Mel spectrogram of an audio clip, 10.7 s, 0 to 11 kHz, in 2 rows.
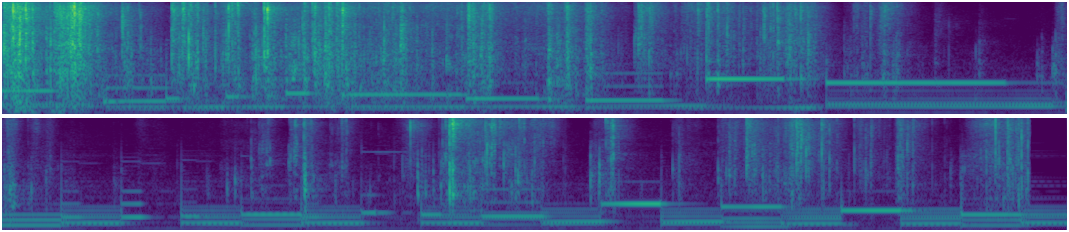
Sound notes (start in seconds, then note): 6.6 sobs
